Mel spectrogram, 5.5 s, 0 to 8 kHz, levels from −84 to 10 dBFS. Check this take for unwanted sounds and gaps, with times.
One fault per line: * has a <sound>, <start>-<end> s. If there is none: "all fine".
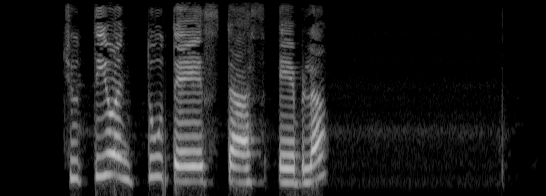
all fine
